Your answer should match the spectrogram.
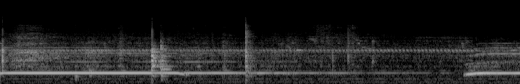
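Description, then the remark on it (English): A steam locomotive pulling an express train blows its whistle in one long, steady, piercing note that dips briefly in pitch, then swells again near the end, with a couple of sharp metallic clanks along the way. “Must be that express train.”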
